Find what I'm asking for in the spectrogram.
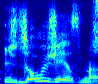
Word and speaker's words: Zolgensma: É, a gente viu que se chama, me corrija se eu estiver errado na pronúncia, mas se chama Zolgensma, seria assim? – Zougesma. – Zougensma.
